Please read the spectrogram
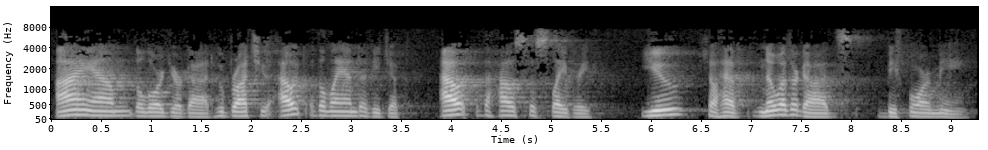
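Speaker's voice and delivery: solemn scripture reading. Acted. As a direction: read the commandment with weight.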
